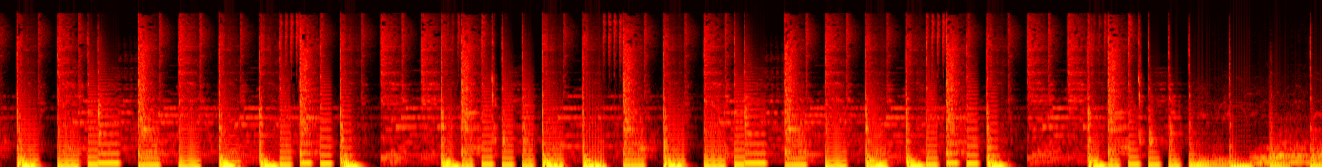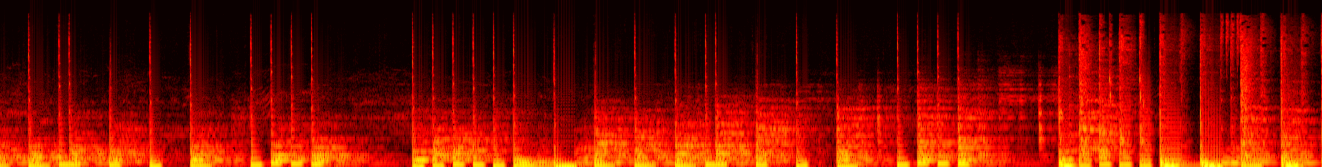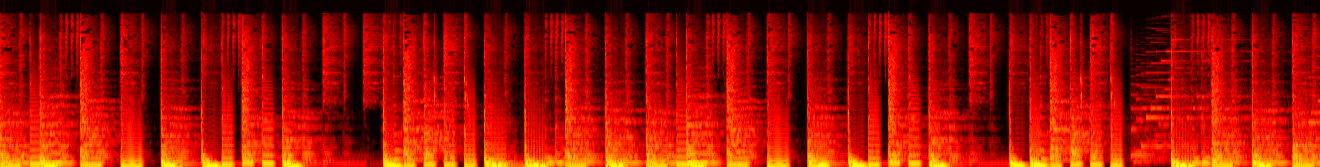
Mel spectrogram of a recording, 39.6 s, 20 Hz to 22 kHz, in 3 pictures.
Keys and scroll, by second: 3.6 ctrl+space, 5.9 ctrl+z, 8.5 ctrl+space, 12.5 ctrl+space, 19.7 ctrl+shift+s, 24.8 ctrl+a, 25.0 ctrl+c, 25.7 ctrl+v, 28.2 ctrl+space, 29.2 ctrl+space, 32.8 ctrl+space, 34.1 ctrl+space, 35.3 ctrl+space, 36.7 ctrl+space, 38.6 ctrl+space.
